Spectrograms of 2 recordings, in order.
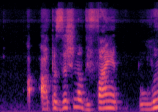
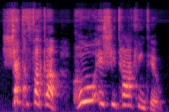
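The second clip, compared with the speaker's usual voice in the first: angry outburst; 6 semitones higher than usual. Real, not acted. Cohost yelling at the streamer, angry. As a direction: cut her off, fed up and angry.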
